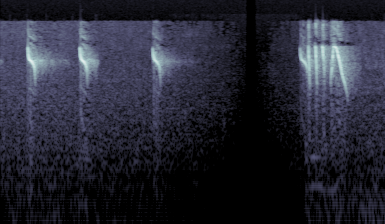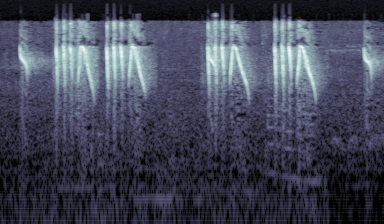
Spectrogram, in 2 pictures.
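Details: Hill prinia (ciblek gunung) song played as a lure to make other birds answer: sharp, very high chirped notes, first three spaced singly, then quick downward-slurred bursts in clustered groups of two to four.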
